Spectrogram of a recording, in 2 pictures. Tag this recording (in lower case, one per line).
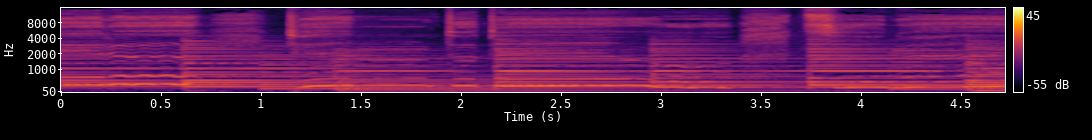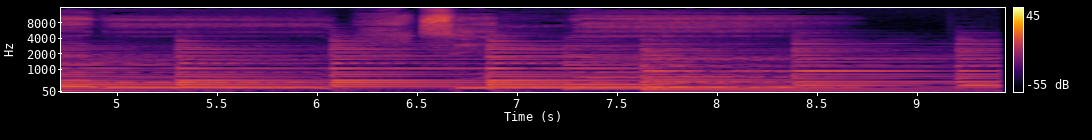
funk
music
tender music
